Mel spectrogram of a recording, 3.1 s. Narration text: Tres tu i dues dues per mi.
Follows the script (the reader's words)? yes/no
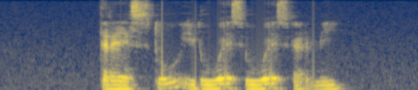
yes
